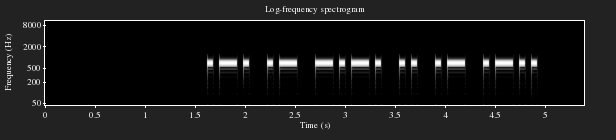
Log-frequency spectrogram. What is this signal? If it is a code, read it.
Morse code, heard as a keyed tone, about 20 wpm, 700 Hz. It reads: RACIAL
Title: 6 Letter Words - First 3 Letters Given - 20wpm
